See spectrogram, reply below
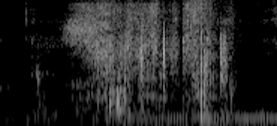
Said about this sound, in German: Ihr hört mich blättern. Äh, ihr hört mich blättern, ihr hört mich blättern.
